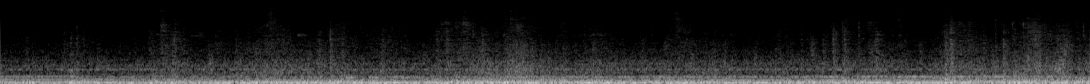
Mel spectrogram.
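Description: Cabin noise inside a moving bus: a steady low rumble from the drive and road, with a faint steady hum and a few light rattles.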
